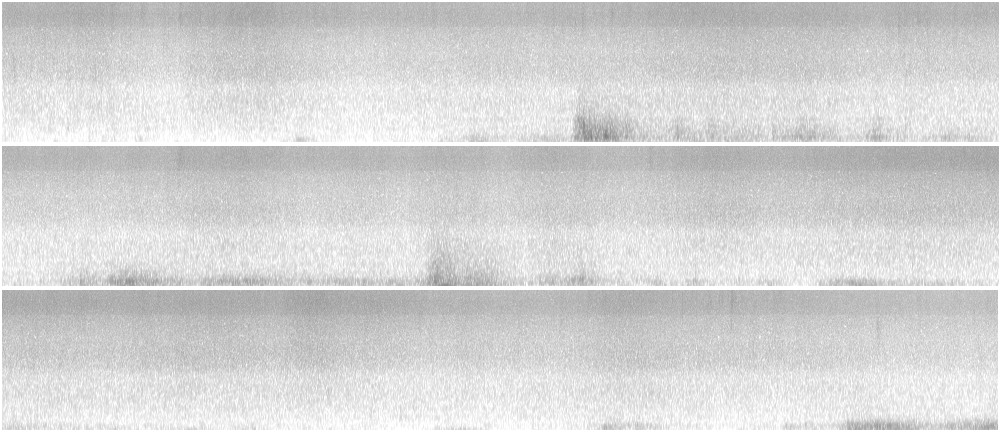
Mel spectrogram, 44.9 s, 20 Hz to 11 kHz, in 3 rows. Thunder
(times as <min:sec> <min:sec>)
0:21.3 0:22.6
